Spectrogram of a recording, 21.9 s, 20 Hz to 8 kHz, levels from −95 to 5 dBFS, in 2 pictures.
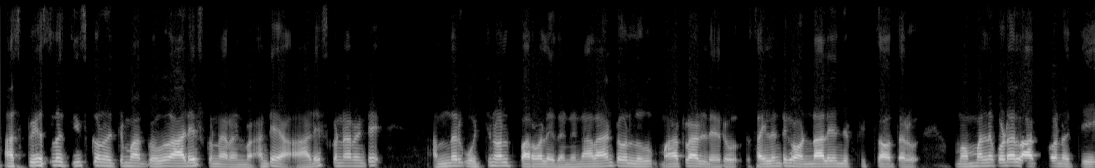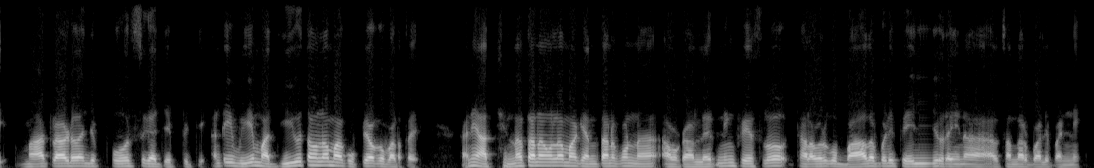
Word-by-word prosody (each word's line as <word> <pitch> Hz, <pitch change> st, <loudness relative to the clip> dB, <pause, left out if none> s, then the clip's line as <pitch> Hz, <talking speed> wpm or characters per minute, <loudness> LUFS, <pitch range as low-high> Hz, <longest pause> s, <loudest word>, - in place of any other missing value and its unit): ఆ 130 Hz, -, +6 dB
స్పేస్‌లో 165 Hz, +2 st, 0 dB
తీసుకొనొచ్చి 155 Hz, -3 st, -3 dB
మాకు 130 Hz, -1 st, 0 dB, 0.2 s
ఆడేసుకున్నారండి. 115 Hz, -7 st, 0 dB
అంటే -, -, -1 dB, 0.3 s
ఆడేసుకున్నారంటే, 140 Hz, +3 st, -3 dB, 0.6 s
అందరికి 140 Hz, +3 st, -1 dB
వచ్చినోళ్ళు 155 Hz, +6 st, -1 dB
పర్వాలేదండి. 115 Hz, -3 st, 0 dB
నాలాంటోళ్ళు 130 Hz, 0 st, +1 dB, 0.2 s
మాట్లాడలేరు. 120 Hz, -4 st, +1 dB, 0.2 s
సైలెంట్‌గా 135 Hz, +4 st, +1 dB
ఉండాలి 125 Hz, +2 st, +5 dB
అని 125 Hz, -, -5 dB
చెప్పి 120 Hz, -, -16 dB
ఫిక్స్ -, -, -2 dB
అవుతారు. 105 Hz, -1 st, -1 dB, 0.5 s
మమ్మల్ని 140 Hz, +5 st, 0 dB
కూడా 155 Hz, +1 st, +5 dB
లాక్కొనొచ్చి, 120 Hz, -3 st, +1 dB, 0.4 s
మాట్లాడు 130 Hz, +2 st, +4 dB
అని 130 Hz, -1 st, -4 dB
చెప్పి, 130 Hz, -1 st, -15 dB
ఫోర్స్‌గా 130 Hz, 0 st, 0 dB
చెప్పిచ్చి 105 Hz, -1 st, -11 dB
అంటే 135 Hz, -, -11 dB
ఇవి 135 Hz, +1 st, -3 dB
మా -, -, +6 dB
జీవితంలో 175 Hz, +5 st, +2 dB
మాకు 150 Hz, -4 st, +2 dB
ఉపయోగపడతాయి. 125 Hz, -3 st, 0 dB, 0.4 s
కానీ -, -, -3 dB
ఆ -, -, +7 dB, 0.2 s
చిన్నతనంలో 160 Hz, +5 st, +3 dB
మాకు 140 Hz, -2 st, 0 dB
ఎంతనుకున్నా 130 Hz, +1 st, -1 dB, 0.2 s
ఆహ్, 110 Hz, -, +2 dB
ఒక 110 Hz, +1 st, 0 dB
లెర్నింగ్ 135 Hz, +6 st, -4 dB
ఫేస్‍లో 130 Hz, +3 st, -1 dB, 0.2 s
చాలా 115 Hz, -1 st, +3 dB
వరకు 130 Hz, 0 st, -2 dB, 0.2 s
బాధపడి. 135 Hz, +4 st, +2 dB
ఫెయిల్యూర్ 125 Hz, +1 st, -2 dB
అయిన 115 Hz, 0 st, -5 dB, 0.4 s
సందర్భాలు 105 Hz, -2 st, -2 dB
ఇవన్నీ. 95 Hz, -1 st, -8 dB
130 Hz, 130 wpm, -23 LUFS, 120-140 Hz, 0.6 s, ఆ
